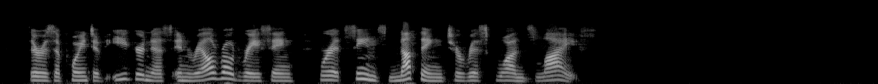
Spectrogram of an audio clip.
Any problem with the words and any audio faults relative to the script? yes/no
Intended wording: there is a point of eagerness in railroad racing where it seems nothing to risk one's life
no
